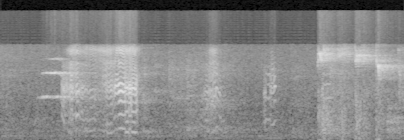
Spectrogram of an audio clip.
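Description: Infant rhesus monkey calling: a thin whistle-like note, then a louder wavering squeal that peaks just before two seconds, followed by several shorter calls further in.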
